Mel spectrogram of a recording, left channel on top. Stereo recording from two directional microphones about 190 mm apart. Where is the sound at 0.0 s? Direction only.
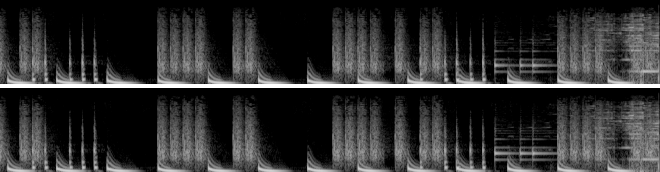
Centre (ahead or behind).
